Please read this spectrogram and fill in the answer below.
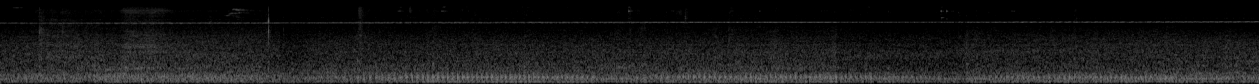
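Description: Steady outdoor background hiss with a thin, high, steady whine, and a low drone from a distant motor that grows stronger about four seconds in.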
